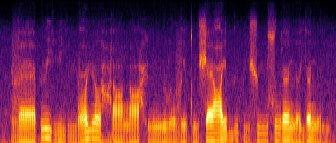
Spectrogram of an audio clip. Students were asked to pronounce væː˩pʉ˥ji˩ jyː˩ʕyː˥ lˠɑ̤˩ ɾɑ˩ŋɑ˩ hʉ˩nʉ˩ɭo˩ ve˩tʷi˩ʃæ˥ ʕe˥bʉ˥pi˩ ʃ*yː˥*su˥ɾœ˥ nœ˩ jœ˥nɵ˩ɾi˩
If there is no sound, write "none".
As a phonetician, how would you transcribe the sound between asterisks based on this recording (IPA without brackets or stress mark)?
yː˥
